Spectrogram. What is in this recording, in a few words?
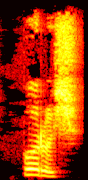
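"пӧрысь", Komi, female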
